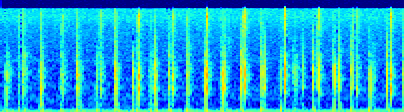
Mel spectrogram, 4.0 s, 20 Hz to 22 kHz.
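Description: A white PS5 DualSense controller with a hollow hard plastic shell is held in both hands while fingertips tap and click its buttons. It produces a rapid, uneven stream of short, dry plastic clicks with a hollow mid-range tone and no ring. A steady low hum runs underneath.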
